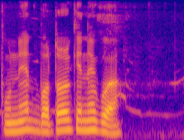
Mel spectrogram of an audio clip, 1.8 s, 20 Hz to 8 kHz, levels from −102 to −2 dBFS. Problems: none marked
